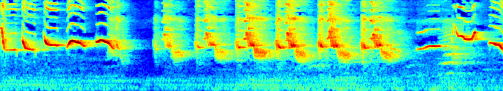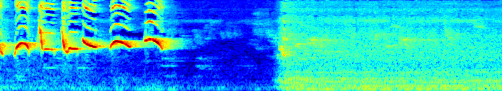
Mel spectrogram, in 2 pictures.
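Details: Lombok crested white-eye singing rapid, buzzy-edged whistled phrases in quick bursts for about seven seconds, meant to rouse reluctant singers; then silence followed by low background noise.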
